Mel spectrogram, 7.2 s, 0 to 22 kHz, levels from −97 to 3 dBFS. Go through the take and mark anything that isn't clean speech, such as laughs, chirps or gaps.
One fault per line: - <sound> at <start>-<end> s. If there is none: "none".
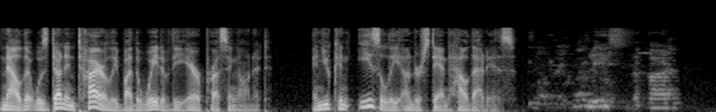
- sniff at 5.3-6.8 s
